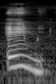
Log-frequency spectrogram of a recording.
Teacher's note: quando a gente fala m a gente vai ter no local de articulação um som bilabial mas a gente vai ter no modo de articulação um som nasal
